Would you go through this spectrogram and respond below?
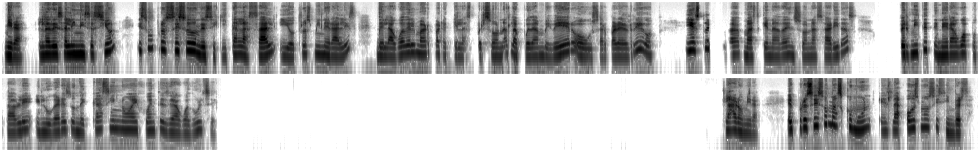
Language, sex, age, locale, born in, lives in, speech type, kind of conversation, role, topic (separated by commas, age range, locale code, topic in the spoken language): Spanish, female, 25-29, es-MX, Mexico, United States, read, expert-assistant, expert, Describe el proceso de desalinización y su utilidad en zonas áridas.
